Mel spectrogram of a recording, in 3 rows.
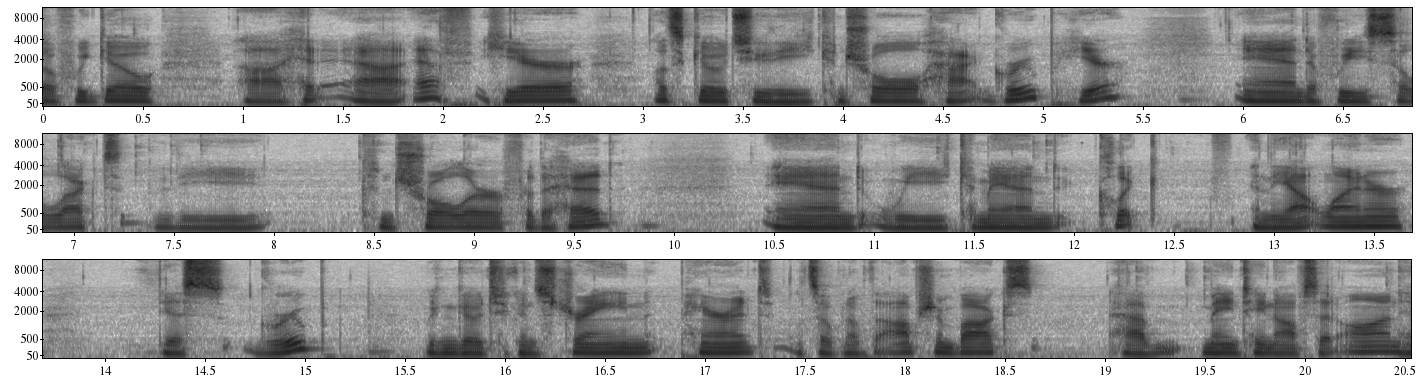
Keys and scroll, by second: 1.9 f.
